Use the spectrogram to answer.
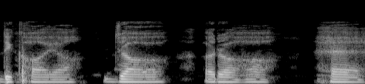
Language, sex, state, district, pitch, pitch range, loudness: Hindi, male, Haryana, Rohtak, 115 Hz, 115-120 Hz, -20 LUFS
